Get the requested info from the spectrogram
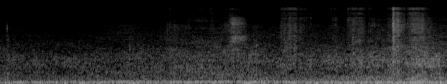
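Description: Footsteps rustling through dry leaf litter, over a faint steady low drone of distant dirt bike engines.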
